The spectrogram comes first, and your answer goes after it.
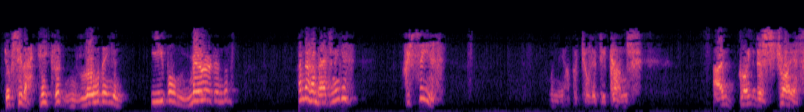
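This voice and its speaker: An actor playing a haunted, terrified, obsessed man with an intense husky voice in old-time radio horror style. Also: high-pitched, big pitch swings, moderate pace, long pauses, full character voice. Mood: frantic resolve. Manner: intense, dramatic. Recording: muffled vintage radio recording.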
